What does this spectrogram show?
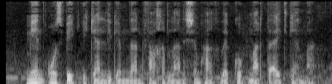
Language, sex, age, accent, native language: Uzbek, male, 18-24, Qashqadaryo, Uzbek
